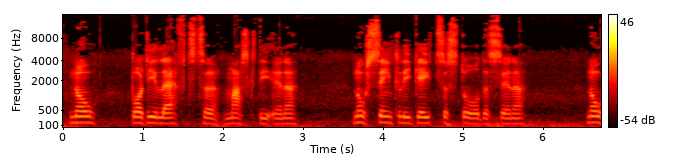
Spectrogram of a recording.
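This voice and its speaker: Speaking in a Liverpool accent, a man at a medium pitch keeps a fairly slow pace and fairly even intonation. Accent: Liverpool (Scouse). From Liverpool, England. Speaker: spoken word poet. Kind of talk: spoken word performance. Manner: rhythmic.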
